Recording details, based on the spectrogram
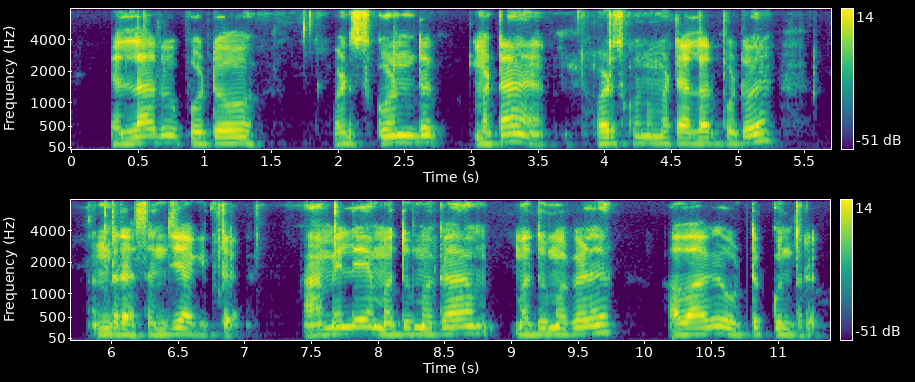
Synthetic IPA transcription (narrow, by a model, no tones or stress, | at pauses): ɛlːaːɾuːpʰoːʈoː | hɔɽɐskoɳɖu | mɐʈːɐhɔɽɐskoɳɖumɐʈːɐɛlːaːɾuːpʰoːʈoː | ɐ̰nd̪ɐɾesɐɲd͡ʒijaːɡit̪ːṵ | aːmeːlemɐd̪umɐɡɐmɐd̪umɐɡɐɭu | ɐ̰ʋaːɡɐuʈːɐkːunt̪ɾṵ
